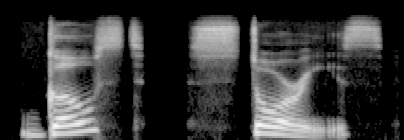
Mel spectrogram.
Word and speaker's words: ghost stories: The stress is on ghost and also on stow in stories. Say it with me, ghost stories.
